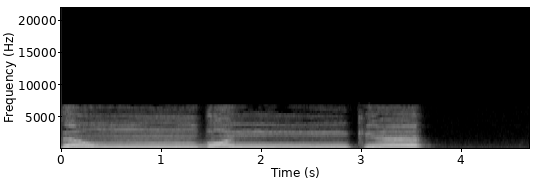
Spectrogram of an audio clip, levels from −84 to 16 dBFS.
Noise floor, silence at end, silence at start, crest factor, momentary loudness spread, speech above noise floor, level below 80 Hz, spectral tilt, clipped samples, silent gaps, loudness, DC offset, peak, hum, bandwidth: -67 dBFS; 1.05 s; 0 s; 14 dB; 5 LU; 49 dB; -58 dBFS; -6 dB/octave; under 0.1%; none; -19 LUFS; under 0.1%; -6 dBFS; none; 7 kHz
